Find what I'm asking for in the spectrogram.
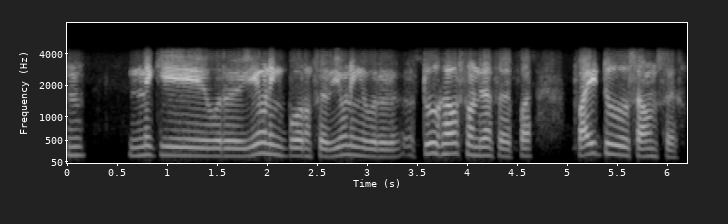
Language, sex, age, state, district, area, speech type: Tamil, male, 30-45, Tamil Nadu, Cuddalore, rural, conversation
